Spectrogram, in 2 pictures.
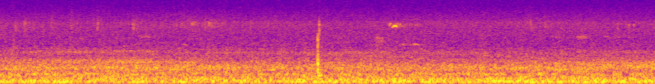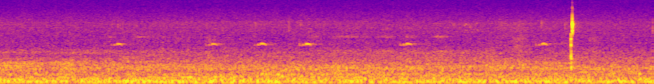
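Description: Wading birds softly peck and probe in wet ground.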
